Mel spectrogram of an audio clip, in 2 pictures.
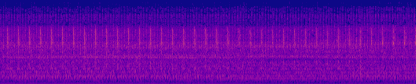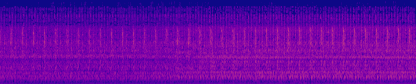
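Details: Engine knock: sharp, even metallic tapping about three times a second over a steady idle; owner suspects the fourth piston slapping or its piston pin, not confirmed.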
